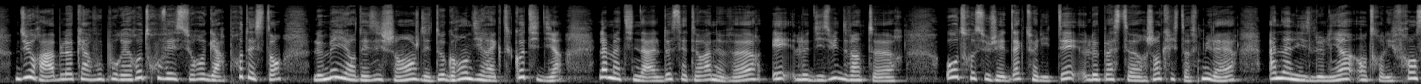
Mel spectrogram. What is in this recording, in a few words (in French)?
Spot radio; Regards protestants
